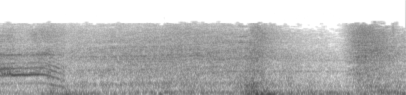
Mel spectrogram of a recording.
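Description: Film sound effects of a cave mouth collapsing: the end of a shout, then a rumble of falling rock with a deep boom about two and a half seconds in and a burst of hiss near the end.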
